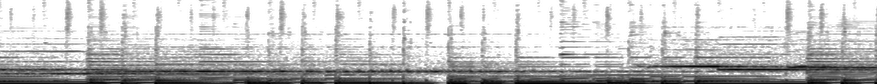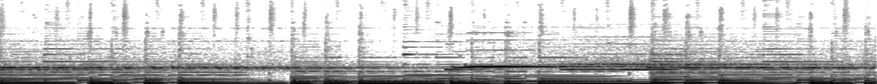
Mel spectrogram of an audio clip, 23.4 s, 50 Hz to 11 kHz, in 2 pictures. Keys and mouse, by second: 0.7-1.8 middle drag, 0.7 right click, 2.4-4.3 drag, 4.5-6.2 drag, 6.7 g, 6.8 f, 7.1 click, 7.5 click, 7.8-9.4 drag, 7.9 middle click, 8.6-9.9 middle drag, 9.5-10.5 drag, 10.0 middle click, 10.4-12.6 middle drag, 10.8 click, 11.6 click, 12.8 click, 12.8 middle click, 12.8 right click, 13.3 middle click, 13.4 click, 13.8 middle click, 13.9 right click, 14.1 click, 14.4 middle click, 14.5 click, 15.4-17.6 middle drag, 18.1 click, 18.6-19.7 middle drag, 19.6 click, 19.7 alt+F3, 20.6 click, 21.0 click, 21.7 click, 21.9 f, 22.9 click, 23.3 middle click.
